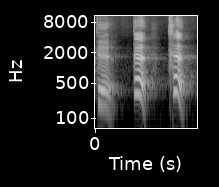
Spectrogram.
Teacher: 혀끝과 윗잇몸 사이에서 나는 소리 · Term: 잇몸 소리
